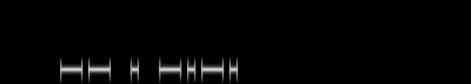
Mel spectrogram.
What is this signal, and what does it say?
Morse code, heard as a keyed tone, about 17 wpm, 700 Hz. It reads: MEC
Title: USA Call Sign Postfixes - 3 Letters 17wpm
